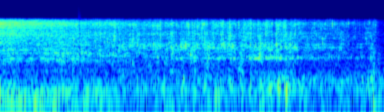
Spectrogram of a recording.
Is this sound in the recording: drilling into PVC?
no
